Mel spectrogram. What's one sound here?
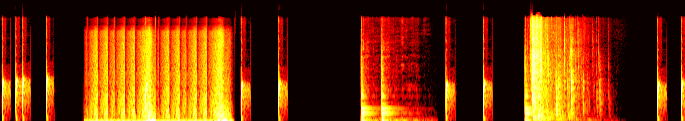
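A rattling electronic effect plays in a burst.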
